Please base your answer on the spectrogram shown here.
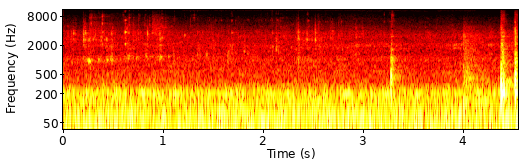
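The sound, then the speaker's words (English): Water pours steadily into a glass, a continuous gurgling stream with a couple of sharp clinks toward the end, as a speaker gets some water before giving a talk. No one speaks. “Just a moment while I get some water.”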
